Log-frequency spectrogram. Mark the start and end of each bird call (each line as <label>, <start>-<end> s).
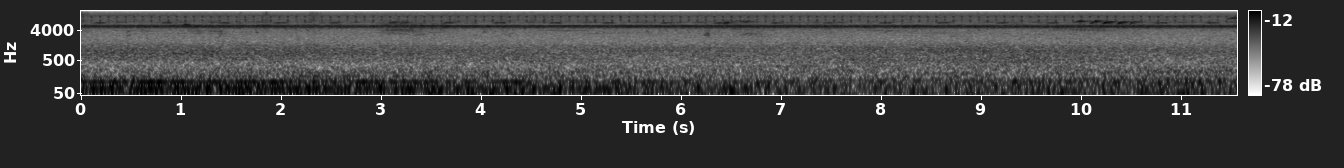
Tufted Titmouse (Baeolophus bicolor), 0.0-11.6 s
Black-capped Chickadee (Poecile atricapillus), 9.5-11.1 s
